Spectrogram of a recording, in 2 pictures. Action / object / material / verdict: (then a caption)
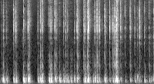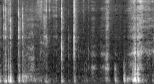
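tap / diamond painting board with plastic resin drills / plastic resin / none. Fingertips and nails tap quickly on the plastic resin drill surface of a small, rigid, framed diamond painting board resting on a table. The result is a rapid, uneven run of short, dry, clicking taps with little ring, mostly low in tone with a faint bright edge, some bunched together and some spaced apart.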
